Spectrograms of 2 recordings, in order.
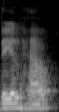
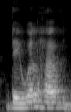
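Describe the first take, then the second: First: Pronoun and will merge into one syllable. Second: Every word is said in full.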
